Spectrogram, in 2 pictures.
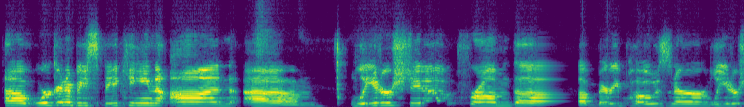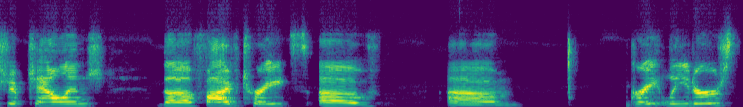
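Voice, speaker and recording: A woman on a video call previewing an upcoming talk, friendly and encouraging, pausing to think. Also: mid-range voice, sharp tone, dull audio. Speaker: co-presenter announcing next session.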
